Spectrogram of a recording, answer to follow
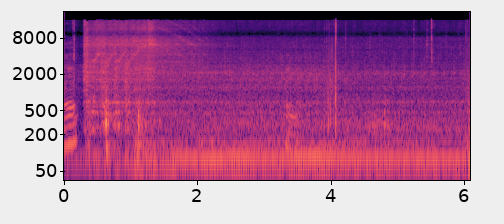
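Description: Renault Clio III petrol or diesel engine being cranked and catching near the start, then settling into a steady idle.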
